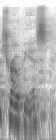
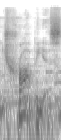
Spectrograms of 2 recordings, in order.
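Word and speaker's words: Tropius: name I've always said I've always said tropus but it's probably tropus like tropical like a tropical tree um all right there's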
